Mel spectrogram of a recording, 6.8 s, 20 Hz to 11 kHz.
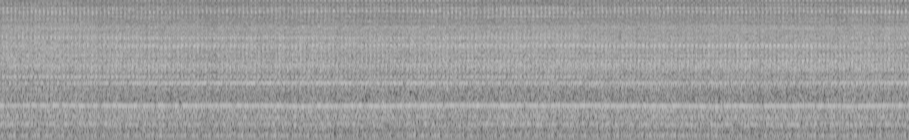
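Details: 2011–2015 Kia Optima 2.4L GDI engine started right after a valve cover gasket replacement with RTV sealant; a loud, fast, even ticking, about two per second over a bright hiss, not heard before the job, a top-end engine tick of unknown cause.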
